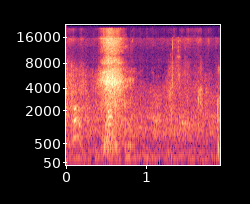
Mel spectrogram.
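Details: Domestic dog inside a shady town park on a morning walk, barking to get to its pal, another dog held outside the park against a fence: a single sharp bark, then quiet outdoor background.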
